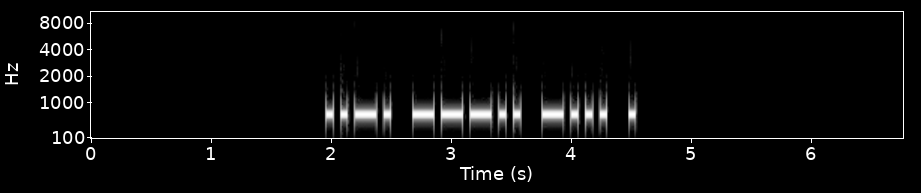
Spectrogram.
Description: Morse code, heard as a keyed tone, about 20 wpm, 700 Hz. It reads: F8BE
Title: DXCC-100 Call Signs - 4 Characters - Repeated 3x - 20wpm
